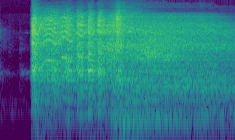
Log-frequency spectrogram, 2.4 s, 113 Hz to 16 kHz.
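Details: 2024 Dodge Durango, start after engine flush and AMSOIL synthetic oil change, 105°F outside: starter catches instantly, settles into smooth, steady idle, no knocks or ticks; healthy.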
